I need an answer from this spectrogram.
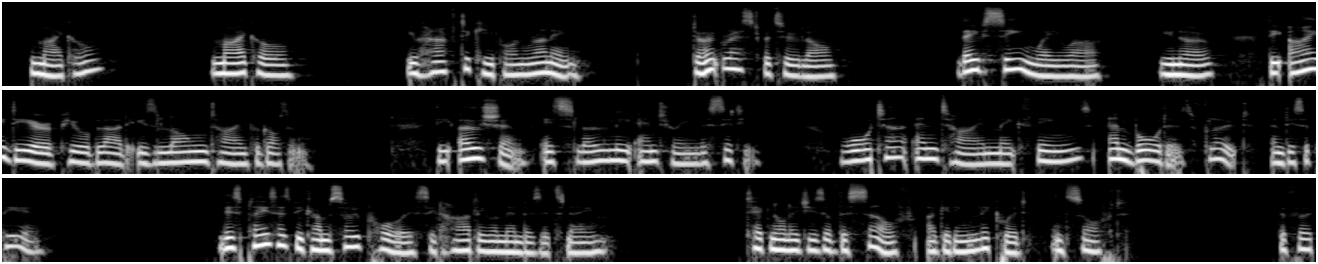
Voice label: Voiceover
